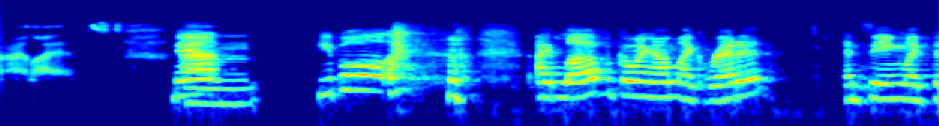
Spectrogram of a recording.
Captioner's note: laughs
